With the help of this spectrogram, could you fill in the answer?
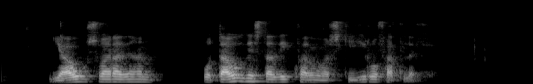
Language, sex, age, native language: Icelandic, male, 40-49, Icelandic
